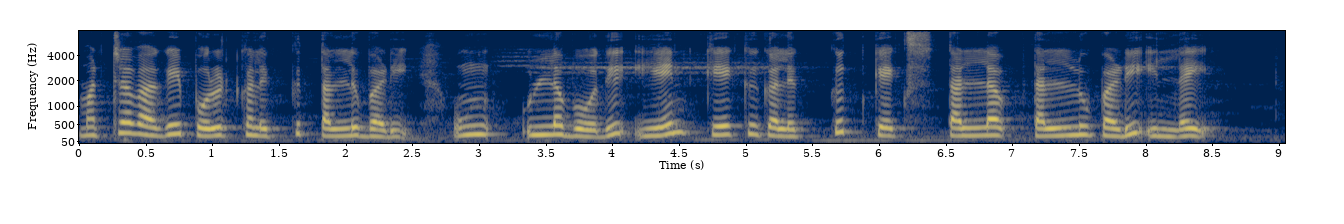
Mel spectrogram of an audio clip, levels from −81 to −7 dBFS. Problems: none marked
